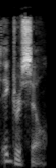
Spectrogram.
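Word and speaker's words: Yggdrasil: The game same pronounced Idrasil indeed referred to the dead world tree near the Golden Palace.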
